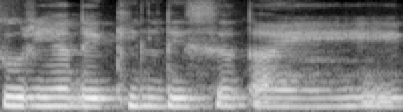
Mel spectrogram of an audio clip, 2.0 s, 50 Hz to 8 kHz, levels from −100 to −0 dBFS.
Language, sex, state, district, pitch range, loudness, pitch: Marathi, female, Maharashtra, Dhule, 215-225 Hz, -15 LUFS, 220 Hz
